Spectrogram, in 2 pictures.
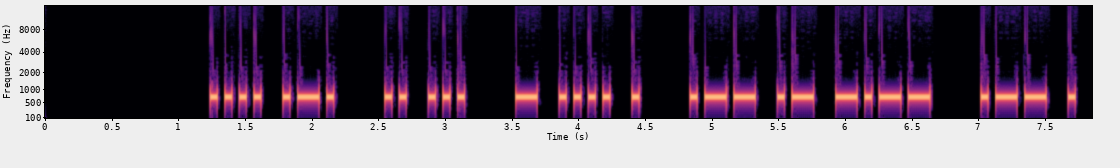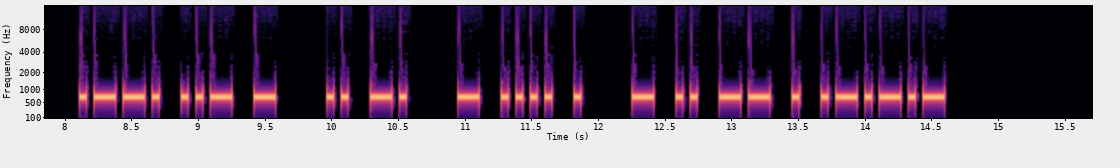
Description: Morse code, heard as a keyed tone, about 22 wpm, 700 Hz. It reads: HR IS THE WAY WE PUT IN THE TIME.
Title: Sentences from Top 200 Words and Abbreviations 22wpm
